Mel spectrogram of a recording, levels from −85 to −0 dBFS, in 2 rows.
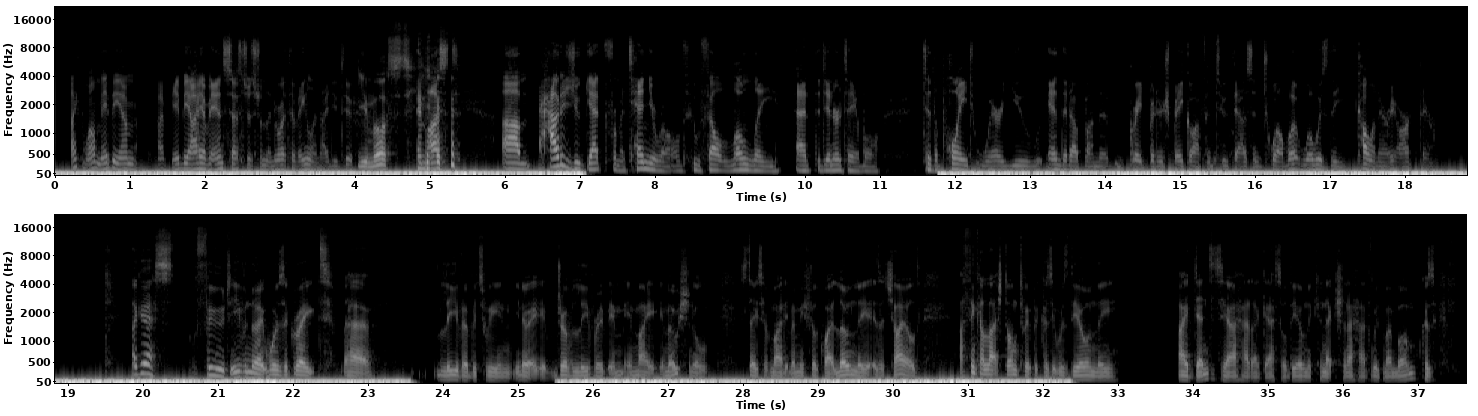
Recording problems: low rumble; loud; until 7 s, from 12 to 24 s and from 26 to 32 s; 9 dB below the speech

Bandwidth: 16 kHz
